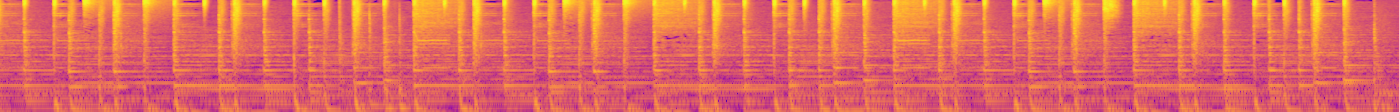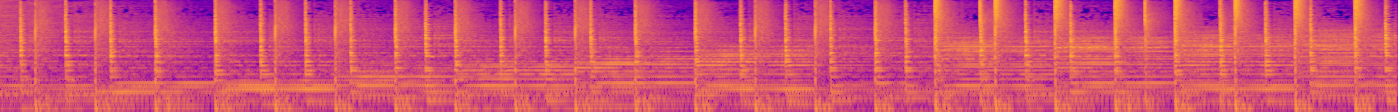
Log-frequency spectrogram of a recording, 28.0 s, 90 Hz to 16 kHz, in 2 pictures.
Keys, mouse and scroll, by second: 2.0 alt+scroll up 1, 9.3-10.2 typing, 15.9-17.7 typing, 18.9-19.8 typing, 21.5-23.9 typing, 22.2 double click, 26.9 double click.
